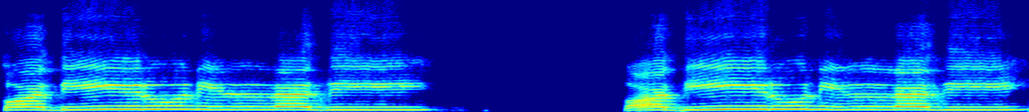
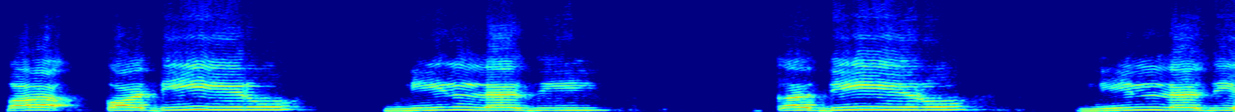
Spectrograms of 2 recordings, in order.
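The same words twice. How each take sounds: First: कदीरु निल्लज़ी chanted as one connected word; joined without stopping. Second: कदीरु, a clear pause, then निल्लज़ी; wrongly separated words. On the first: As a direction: carry कदीरु straight into निल्लज़ी on a level tone. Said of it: "दोनों को जोड़कर एक बनाना". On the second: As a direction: break after कदीरु and drop निल्लज़ी as its own word. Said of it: "ऐसे नहीं पढ़ेंगे". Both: Shown as a demonstration.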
